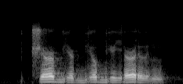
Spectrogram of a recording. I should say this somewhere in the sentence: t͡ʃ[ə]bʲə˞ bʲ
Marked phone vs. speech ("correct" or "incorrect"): incorrect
